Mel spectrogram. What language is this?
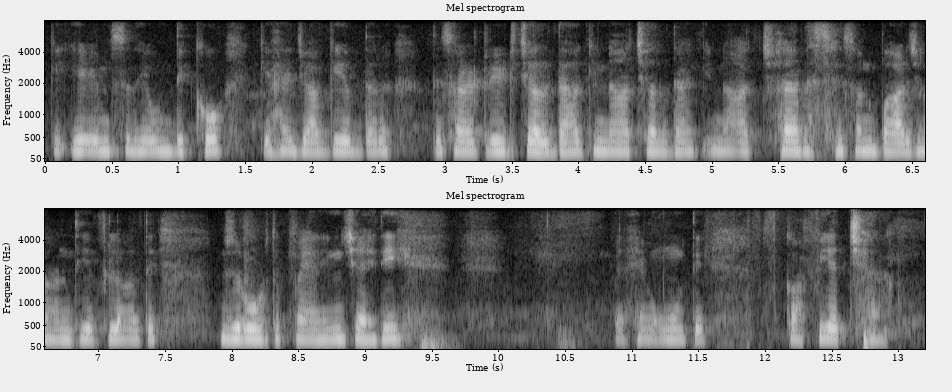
Dogri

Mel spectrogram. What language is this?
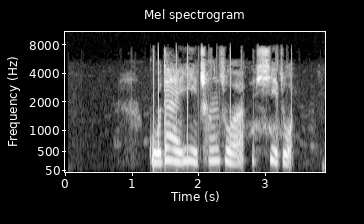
Chinese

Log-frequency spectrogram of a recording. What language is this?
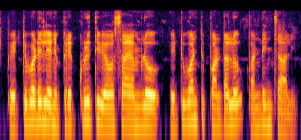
Telugu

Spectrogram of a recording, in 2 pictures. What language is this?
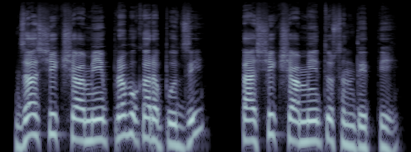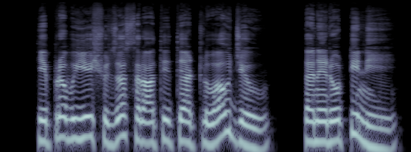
Bhadrawahi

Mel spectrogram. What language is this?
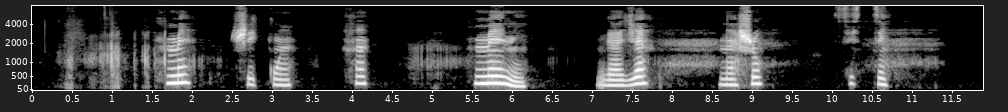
Huautla Mazatec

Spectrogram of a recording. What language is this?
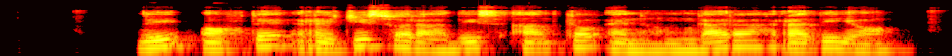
Esperanto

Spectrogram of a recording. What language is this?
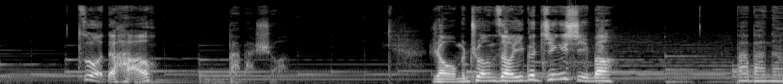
Chinese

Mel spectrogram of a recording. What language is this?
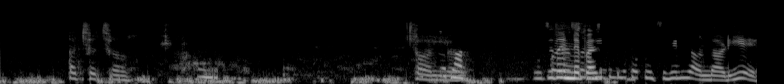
Punjabi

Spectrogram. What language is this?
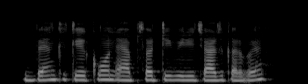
Maithili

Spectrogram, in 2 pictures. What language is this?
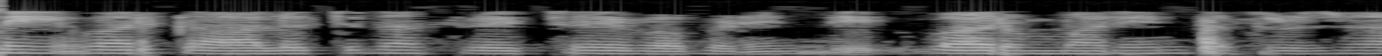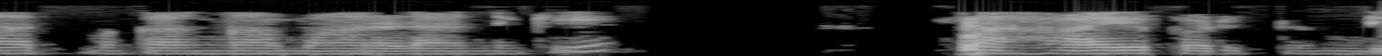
Telugu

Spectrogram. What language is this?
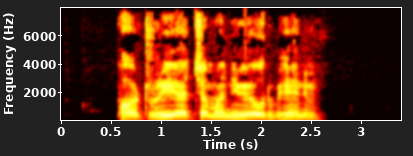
Phalura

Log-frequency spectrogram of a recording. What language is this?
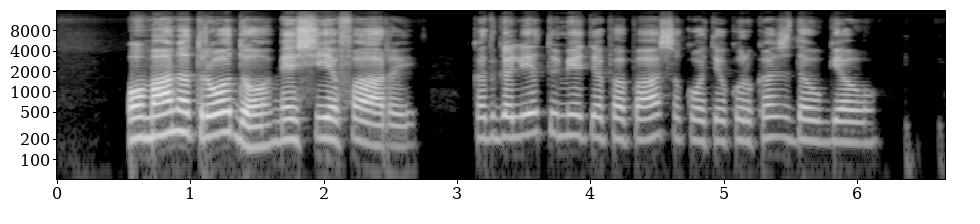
Lithuanian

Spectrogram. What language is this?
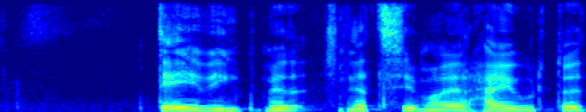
Icelandic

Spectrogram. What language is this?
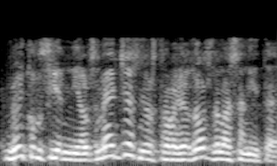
Catalan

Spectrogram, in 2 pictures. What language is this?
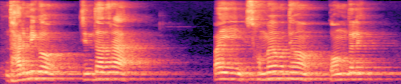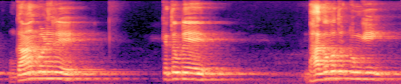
Odia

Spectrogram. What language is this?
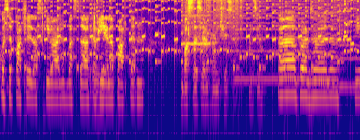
Italian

